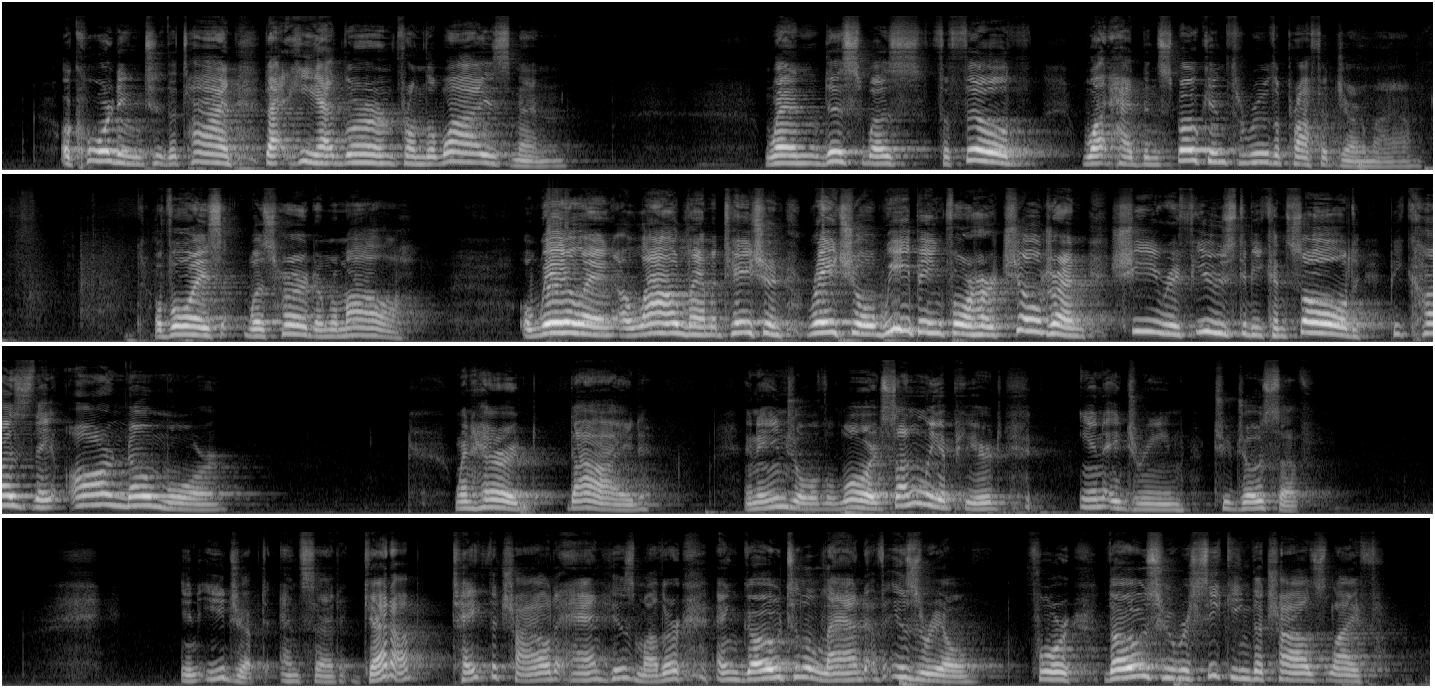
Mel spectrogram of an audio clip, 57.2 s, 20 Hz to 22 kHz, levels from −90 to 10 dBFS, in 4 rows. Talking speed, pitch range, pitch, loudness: 95 wpm, 155-220 Hz, 180 Hz, -18 LUFS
